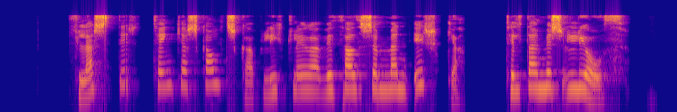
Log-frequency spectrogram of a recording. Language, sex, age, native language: Icelandic, female, 40-49, Icelandic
